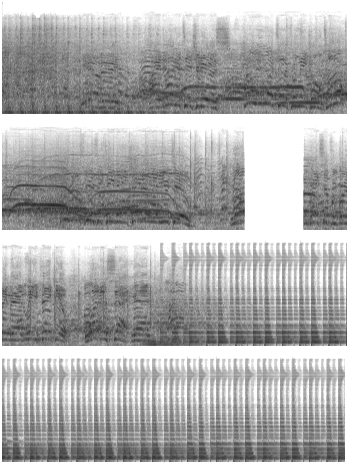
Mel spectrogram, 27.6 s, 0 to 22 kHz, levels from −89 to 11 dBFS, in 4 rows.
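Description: An audio dropout to silence runs from 11.74 to 12.92 s, about 1.19 s of silence with no room tone, unlike a quiet passage, likely from lost input.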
